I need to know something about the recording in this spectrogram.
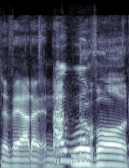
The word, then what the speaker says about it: Nevada: you sincerely a lifelong Nevada I don't know how she's pronouncing it but it's Nevada I'm saying Nevada you like being wrong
